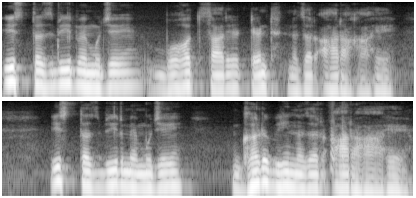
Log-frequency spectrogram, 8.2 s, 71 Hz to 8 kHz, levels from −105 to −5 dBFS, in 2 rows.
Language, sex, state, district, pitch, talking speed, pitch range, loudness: Hindi, male, Arunachal Pradesh, Lower Dibang Valley, 110 Hz, 155 wpm, 105-125 Hz, -17 LUFS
